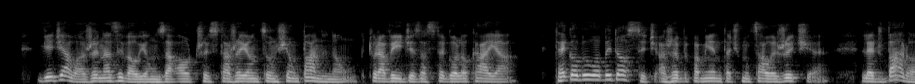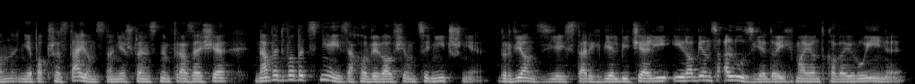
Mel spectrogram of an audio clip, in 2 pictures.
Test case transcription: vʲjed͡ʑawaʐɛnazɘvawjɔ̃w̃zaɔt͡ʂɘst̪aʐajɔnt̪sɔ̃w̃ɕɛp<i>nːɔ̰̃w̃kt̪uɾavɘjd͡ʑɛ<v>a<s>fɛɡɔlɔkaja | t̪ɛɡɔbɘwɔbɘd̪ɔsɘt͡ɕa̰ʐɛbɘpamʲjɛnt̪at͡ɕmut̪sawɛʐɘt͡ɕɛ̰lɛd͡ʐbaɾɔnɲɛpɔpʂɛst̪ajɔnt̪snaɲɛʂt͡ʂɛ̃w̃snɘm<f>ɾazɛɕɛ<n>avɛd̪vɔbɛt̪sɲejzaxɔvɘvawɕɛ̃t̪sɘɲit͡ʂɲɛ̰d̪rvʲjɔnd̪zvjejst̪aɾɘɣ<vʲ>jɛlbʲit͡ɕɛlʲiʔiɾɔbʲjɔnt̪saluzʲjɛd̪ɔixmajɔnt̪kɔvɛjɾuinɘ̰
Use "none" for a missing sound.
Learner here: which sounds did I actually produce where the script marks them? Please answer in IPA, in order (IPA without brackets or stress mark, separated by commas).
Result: a, z, s, f, n, vʲ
